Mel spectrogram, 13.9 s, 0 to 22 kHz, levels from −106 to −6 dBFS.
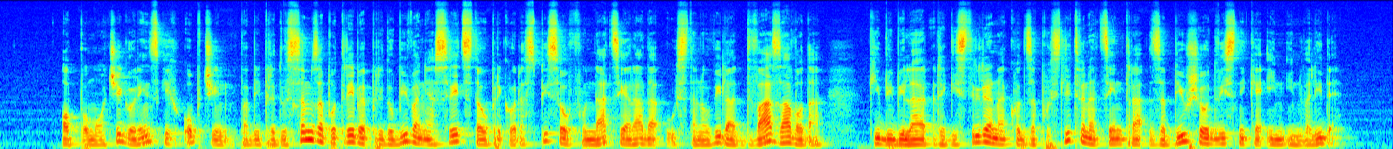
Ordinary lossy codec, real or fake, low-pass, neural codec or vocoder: none; real; none; none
